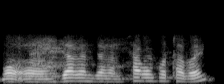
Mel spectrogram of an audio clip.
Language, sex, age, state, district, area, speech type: Bodo, male, 18-30, Assam, Udalguri, urban, conversation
